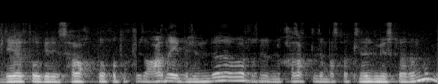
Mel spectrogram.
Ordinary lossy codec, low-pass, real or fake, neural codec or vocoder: none; 7.2 kHz; real; none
